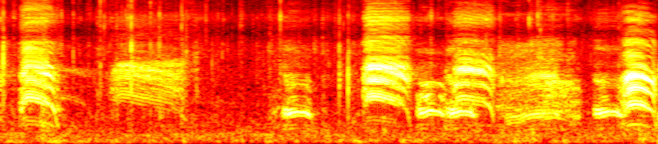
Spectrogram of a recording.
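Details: Crows fighting with wild birds over food give harsh, hoarse caws in quick bursts. Some are short and clipped, others drawn out and nasal, with brief pauses between groups.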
